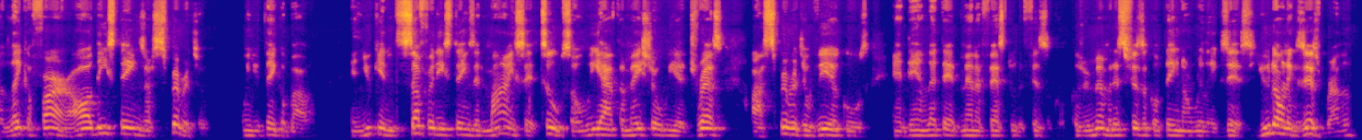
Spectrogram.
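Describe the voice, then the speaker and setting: Husky, high-voiced male lecturer. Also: mellow. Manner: emphatic, asks the listeners rhetorical questions. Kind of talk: spiritual lecture to a small group.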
